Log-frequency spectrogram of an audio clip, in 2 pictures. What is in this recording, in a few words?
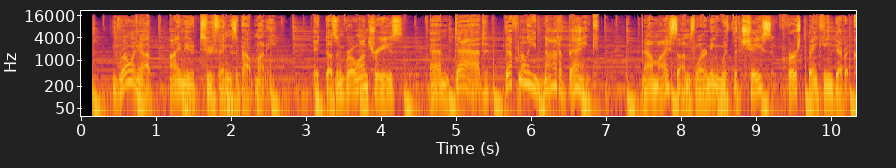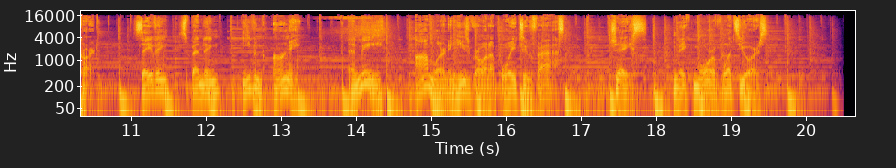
Commercials, Promos, Narration, eLearning; voice actor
